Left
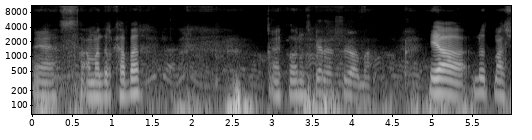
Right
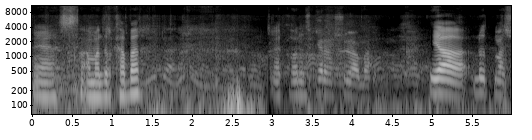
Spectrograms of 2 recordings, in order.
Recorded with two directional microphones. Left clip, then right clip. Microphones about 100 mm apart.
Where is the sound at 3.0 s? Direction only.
35° right (ahead or behind).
